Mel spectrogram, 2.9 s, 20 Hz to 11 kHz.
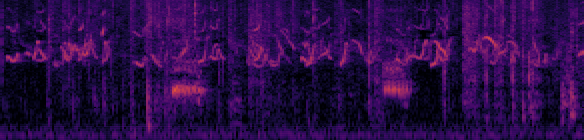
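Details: Newly hatching chickens in spring 2021: a busy mix of short, high cheeping peeps scattered throughout, with two brief, steady, lower clucking notes near one and two seconds, over faint rustling and clicks.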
